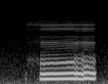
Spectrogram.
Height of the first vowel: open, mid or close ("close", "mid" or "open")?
mid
